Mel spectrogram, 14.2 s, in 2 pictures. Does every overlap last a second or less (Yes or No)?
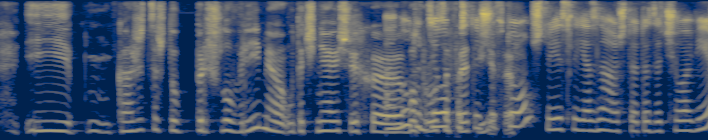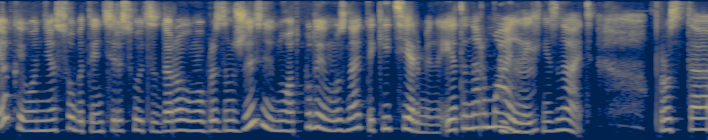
No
